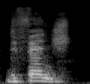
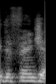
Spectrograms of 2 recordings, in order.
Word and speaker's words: defend: As pessoas têm uma tendência, tá? Brasileiros principalmente, a falar defend. We defend animals. Muito cuidado. É um padrão de pronúncia muito abrasileirado, tá? E que infelizmente não é muito bonito, tá? Ele soa estranho, ok? Então, we defend animals. Defend. Quase não sai som, tá? Então, we defend. We defend. É mudo quase, ok?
